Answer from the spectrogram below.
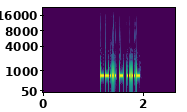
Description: Morse code, heard as a keyed tone, about 50 wpm, 700 Hz. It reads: 7T4
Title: Common Cut Numbers - 3-Digit 50wpm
